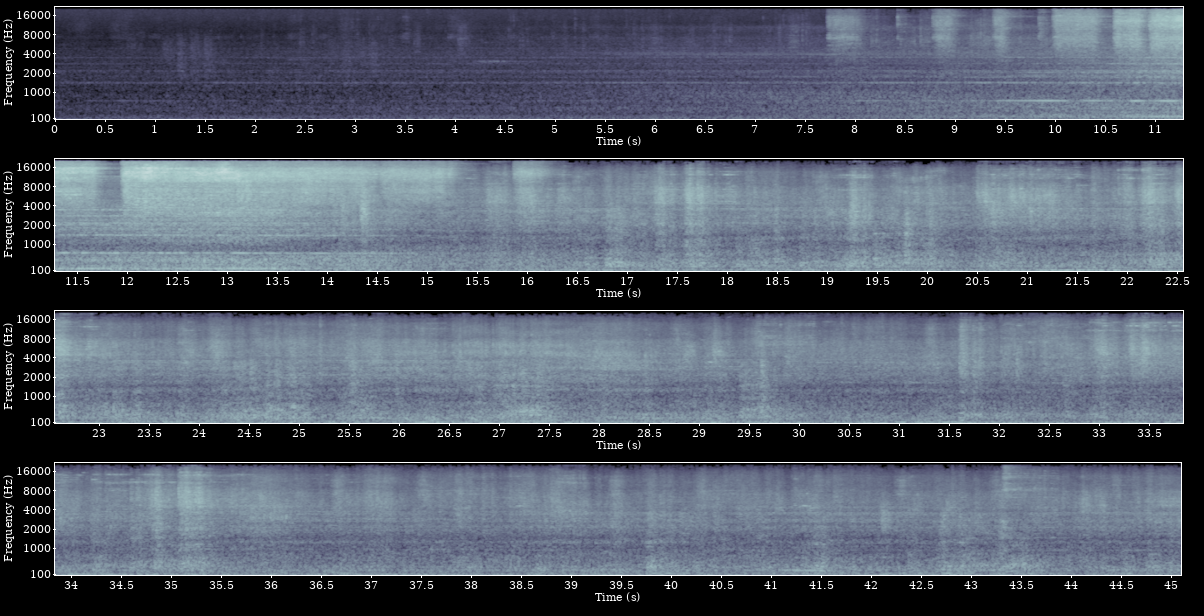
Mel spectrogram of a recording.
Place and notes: Dobšinského, Bratislava, Slovakia - Trains at Bratislava Main Station
Freight train and passenger train at Bratislava Main Station.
